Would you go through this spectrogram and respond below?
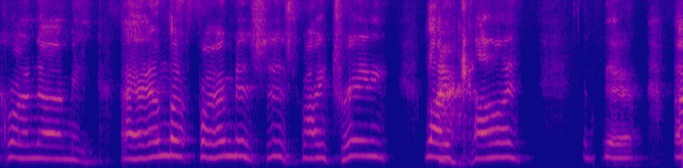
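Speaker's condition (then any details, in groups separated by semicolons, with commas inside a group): ALS; first diagnosed primary lateral sclerosis, changed to ALS later; long symptom duration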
